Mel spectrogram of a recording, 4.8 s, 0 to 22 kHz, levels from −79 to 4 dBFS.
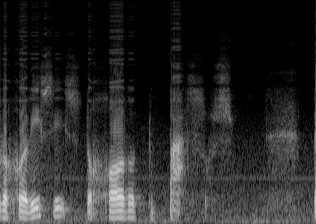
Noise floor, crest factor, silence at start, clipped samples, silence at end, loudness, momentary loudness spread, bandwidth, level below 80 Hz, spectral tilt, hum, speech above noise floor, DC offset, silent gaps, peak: -42 dBFS; 16 dB; 0 s; under 0.1%; 0 s; -18 LUFS; 24 LU; over 20 kHz; -46 dBFS; -7.5 dB/octave; none; 23 dB; under 0.1%; none; -2 dBFS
